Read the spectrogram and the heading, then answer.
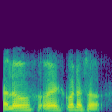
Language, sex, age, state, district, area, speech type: Assamese, male, 18-30, Assam, Dibrugarh, urban, conversation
